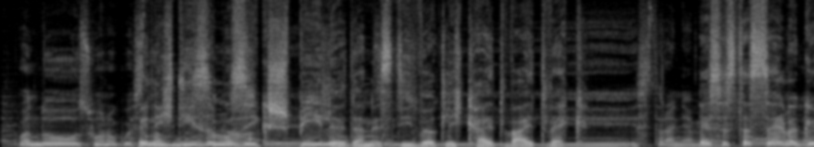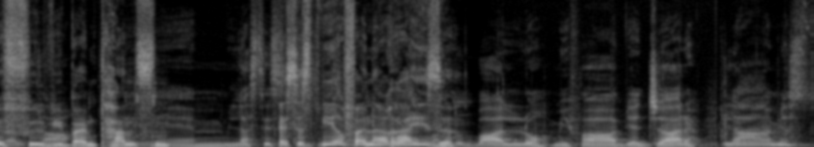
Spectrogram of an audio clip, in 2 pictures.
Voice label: voiceover; laender menschen abenteuer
